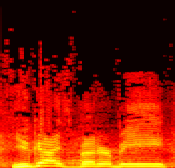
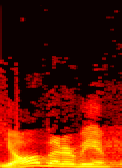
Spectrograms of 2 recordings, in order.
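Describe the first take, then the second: First: Said in the usual way. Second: Slipping into a Southern twang; higher-pitched, playful Southern admonishment; Southern accent. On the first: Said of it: "went Southern there for a second". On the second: Real, not acted. Preacher nudging congregation toward Bible study, Southern accent. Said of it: "I don't know why I went Southern".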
